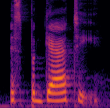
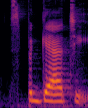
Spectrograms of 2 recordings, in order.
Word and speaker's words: spaghetti: the next word is spaghetti spaghetti you can hear go at the beginning of the next syllable okay the stressed part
